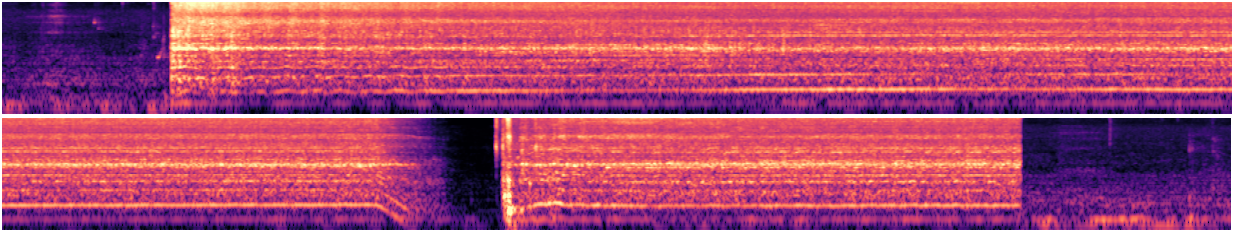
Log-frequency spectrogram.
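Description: Electric mixer-grinder (mixie) running as it grinds raw rice, sour curd, coconut and green chilli into a batter. It starts about two seconds in and runs steadily, then winds down with a falling pitch after about fourteen seconds. It starts again a second later and runs a few more seconds before stopping.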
